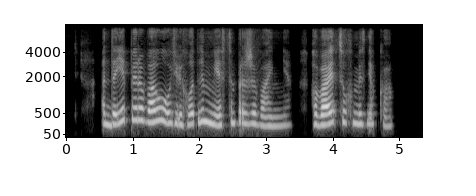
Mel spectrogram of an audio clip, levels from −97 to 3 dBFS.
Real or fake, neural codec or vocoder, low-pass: fake; codec, 16 kHz, 0.9 kbps, LongCat-Audio-Codec; 7.2 kHz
